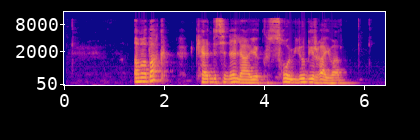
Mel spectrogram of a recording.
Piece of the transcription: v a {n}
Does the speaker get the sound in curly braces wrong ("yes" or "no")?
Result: no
